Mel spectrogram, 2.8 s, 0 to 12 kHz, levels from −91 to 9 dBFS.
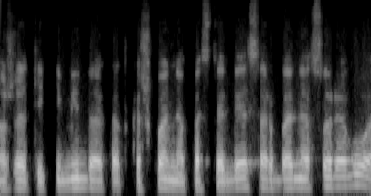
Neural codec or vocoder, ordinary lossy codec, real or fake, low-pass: none; Opus, 16 kbps; real; 10.8 kHz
